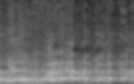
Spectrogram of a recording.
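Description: A girl speaks loudly with animation close by.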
